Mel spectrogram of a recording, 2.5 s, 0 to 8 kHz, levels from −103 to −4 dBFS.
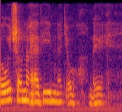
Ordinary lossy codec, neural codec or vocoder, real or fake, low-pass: none; none; real; 7.2 kHz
